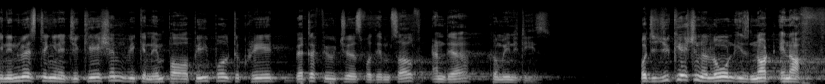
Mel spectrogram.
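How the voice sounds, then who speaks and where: This man has a Tamil accent. He talks at a very fast pace. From Sri Lanka. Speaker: university president. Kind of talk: conference speech. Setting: stage with audience.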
